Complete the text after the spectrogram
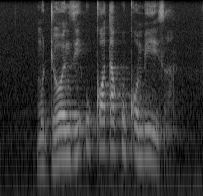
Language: Tsonga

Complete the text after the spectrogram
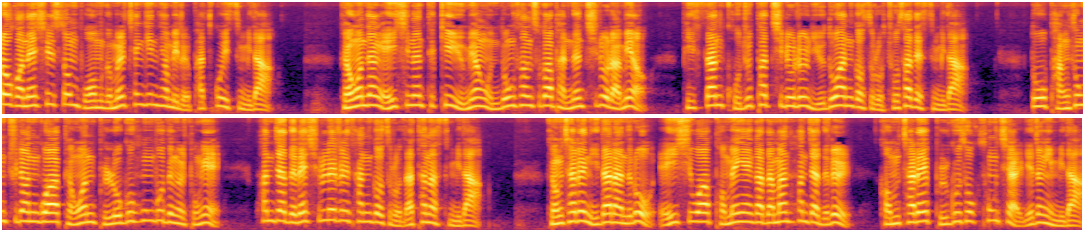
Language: Korean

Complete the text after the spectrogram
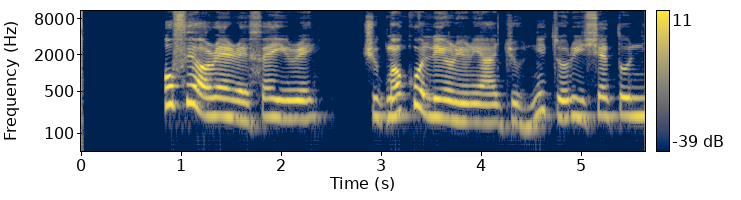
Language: Yoruba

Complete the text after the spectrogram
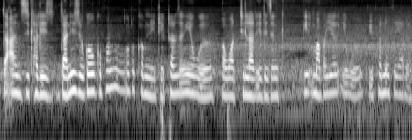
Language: Bodo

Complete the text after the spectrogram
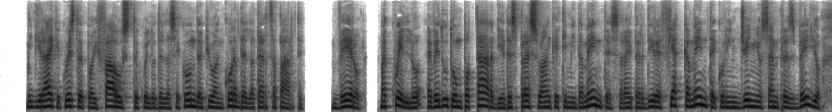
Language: Italian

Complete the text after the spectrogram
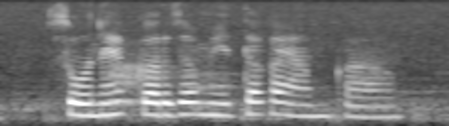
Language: Marathi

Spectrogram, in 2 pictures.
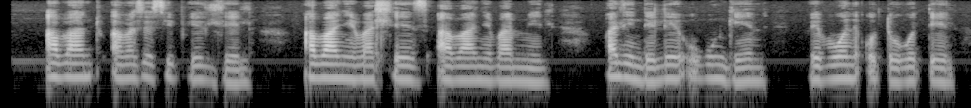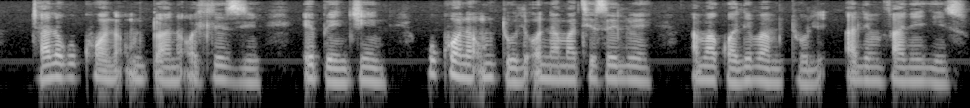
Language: North Ndebele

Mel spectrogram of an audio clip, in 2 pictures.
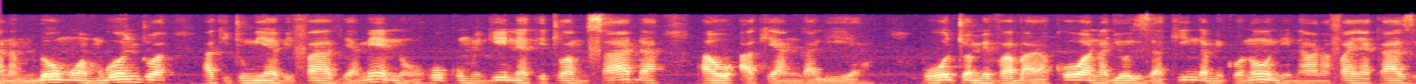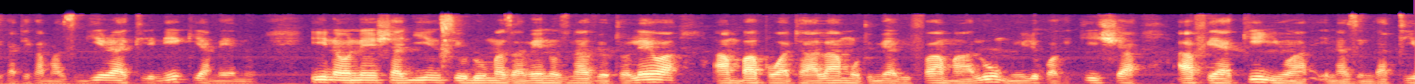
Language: Swahili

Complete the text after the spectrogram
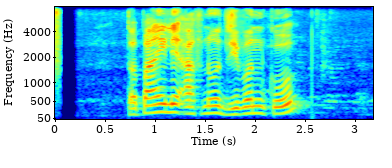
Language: Nepali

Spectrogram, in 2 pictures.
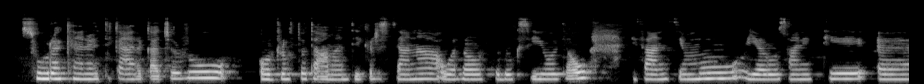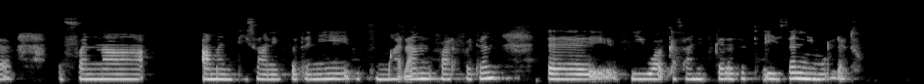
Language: Oromo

